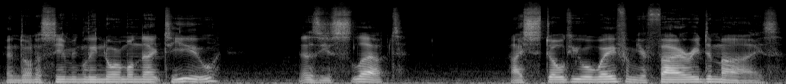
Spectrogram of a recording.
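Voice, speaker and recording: Slow, low-voiced smug alien abductor played by a man. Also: darkish tone. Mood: smug, explanatory. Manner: condescending, taunting, drawn-out menacing delivery. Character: smug, possessive male alien abductor and collector. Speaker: ASMR roleplay performer. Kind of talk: ASMR roleplay, slow dramatic monologue.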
